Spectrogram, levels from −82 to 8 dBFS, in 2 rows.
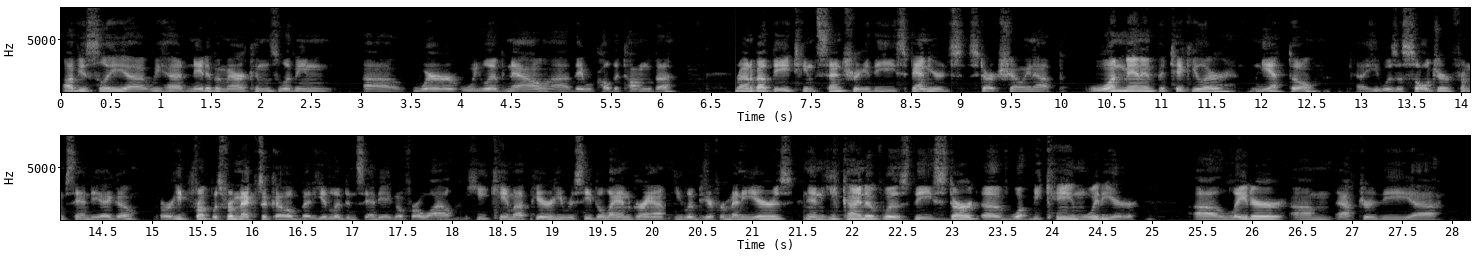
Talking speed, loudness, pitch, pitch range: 185 wpm, -24 LUFS, 110 Hz, 100-115 Hz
